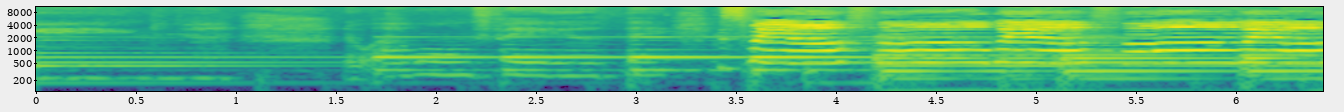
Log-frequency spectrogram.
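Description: Piano: a held chord fades out, then a few single notes and chords are played, and about three and a half seconds in a woman's singing voice comes back in over fuller, lower piano chords.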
